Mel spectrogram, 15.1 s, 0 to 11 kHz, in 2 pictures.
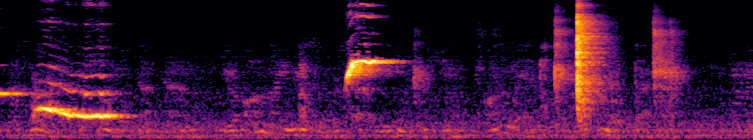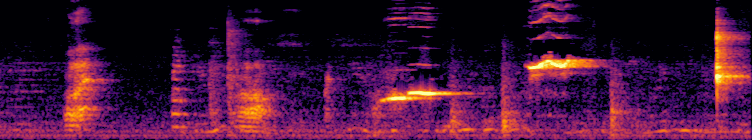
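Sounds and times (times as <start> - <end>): parrot whistling: 0.0 - 1.3, 3.5 - 4.1, 11.4 - 12.2, 12.8 - 13.6
harsh noisy parrot sounds: 3.5 - 4.1, 12.8 - 13.6.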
